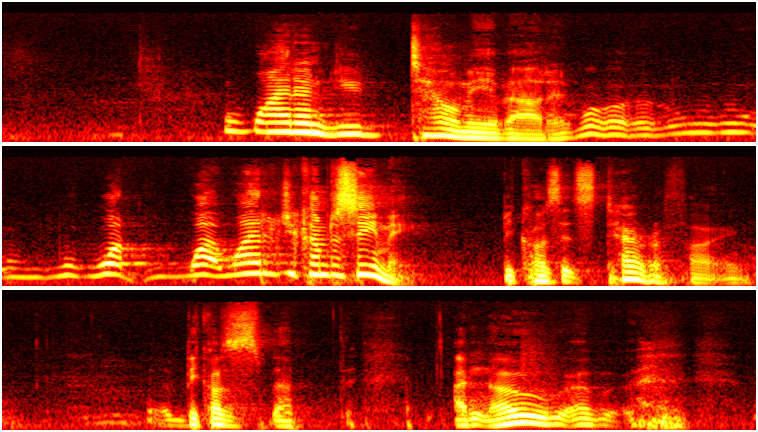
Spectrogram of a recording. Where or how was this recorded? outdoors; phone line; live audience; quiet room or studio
live audience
